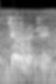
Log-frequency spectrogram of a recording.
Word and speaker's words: theology: So be careful with the TH sound at the beginning of the word. You want to get the tongue in between your teeth. Theology.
